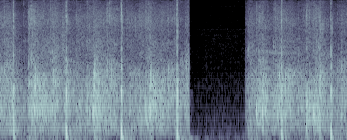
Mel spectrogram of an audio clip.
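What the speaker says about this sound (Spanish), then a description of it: "Un aplauso, pero estruendoso," An audience at a legal conference on a draft abortion law claps in quick, sharp, steady bursts, then falls briefly silent and resumes, close and fairly loud.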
